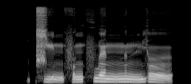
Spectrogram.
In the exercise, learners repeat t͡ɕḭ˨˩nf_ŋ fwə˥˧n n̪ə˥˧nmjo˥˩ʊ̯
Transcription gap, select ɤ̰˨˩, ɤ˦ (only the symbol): ɤ˦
